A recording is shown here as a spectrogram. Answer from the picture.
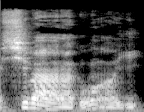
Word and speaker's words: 시바: 표본이 되었죠 자 그런데 시바라고 발음을 잘해야 됩니다 시바 시바라고이 사람이 배신을 합니다 무의붓에서 속인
